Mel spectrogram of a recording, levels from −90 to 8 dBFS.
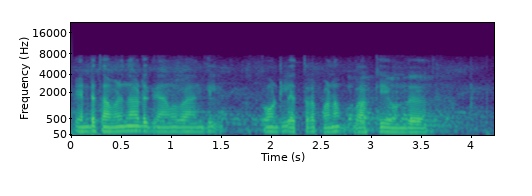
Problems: background sounds at intervals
